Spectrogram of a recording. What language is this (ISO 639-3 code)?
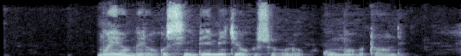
lug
